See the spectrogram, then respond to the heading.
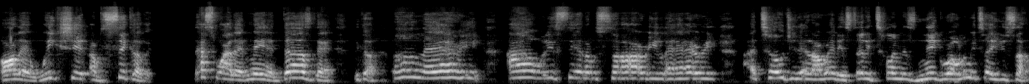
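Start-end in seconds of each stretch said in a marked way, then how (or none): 3.9-8.4 weepy, whiny voice, close to tears. Mocking a wife's apology to her husband: mock whining, about to cry. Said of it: "All that damn whining, sounding like she's about to cry".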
